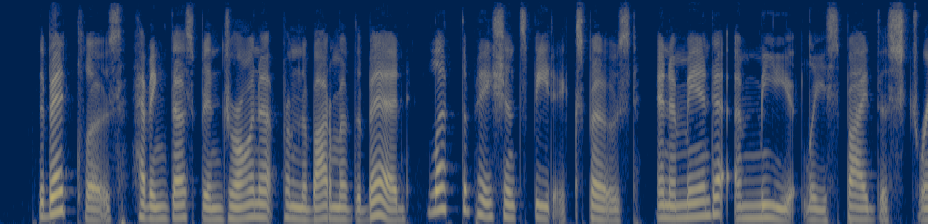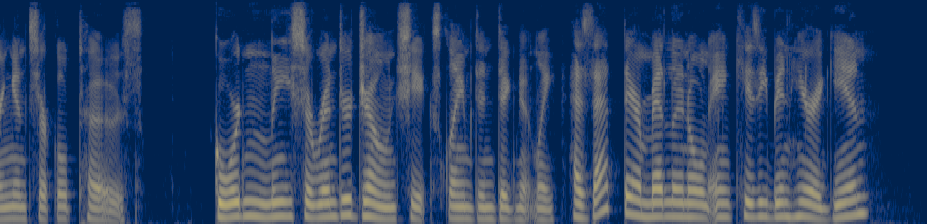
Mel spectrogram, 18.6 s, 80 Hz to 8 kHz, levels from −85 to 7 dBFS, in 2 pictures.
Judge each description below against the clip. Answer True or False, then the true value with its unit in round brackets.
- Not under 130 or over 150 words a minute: True (140 wpm)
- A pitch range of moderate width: True (3.4 semitones)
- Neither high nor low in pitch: True (170 Hz)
